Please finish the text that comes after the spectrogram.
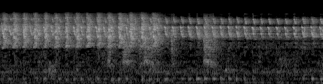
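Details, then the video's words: Ashy tailorbird lure call for prompting replies: a dense, unbroken high rattling trill of quick pulses throughout, with faint lower background noise. "PANCINGAN CILILIN DIJAMIN NYAHUT!!"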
